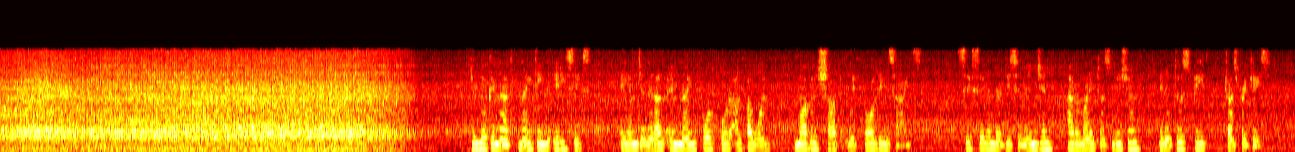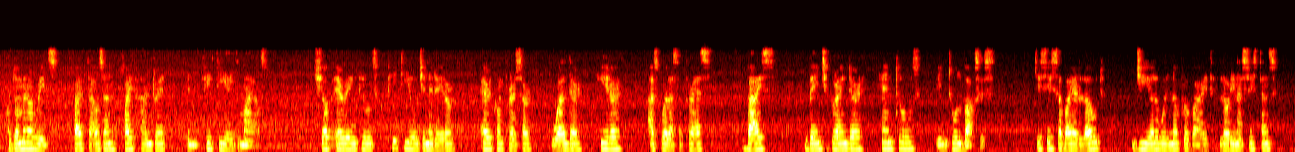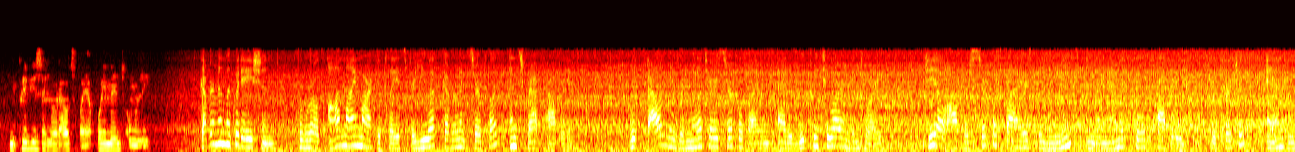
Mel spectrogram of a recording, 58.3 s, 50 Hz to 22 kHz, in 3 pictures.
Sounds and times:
Truck: 0.0s - 58.2s
Speech: 7.1s - 13.8s, 14.4s - 23.4s, 24.2s - 34.4s, 35.0s - 41.1s, 41.9s - 47.5s, 48.3s - 58.2s.

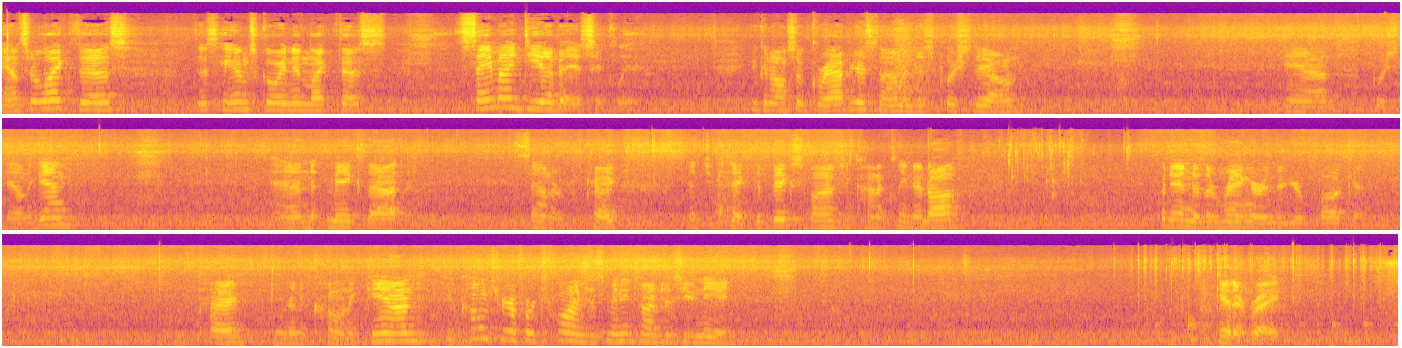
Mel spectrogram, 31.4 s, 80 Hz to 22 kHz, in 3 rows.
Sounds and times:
Speech: 0.0s - 4.9s, 5.6s - 7.7s, 9.6s - 11.1s, 12.5s - 13.5s, 14.4s - 17.7s, 19.2s - 20.7s, 22.4s - 26.5s, 30.0s - 30.6s.

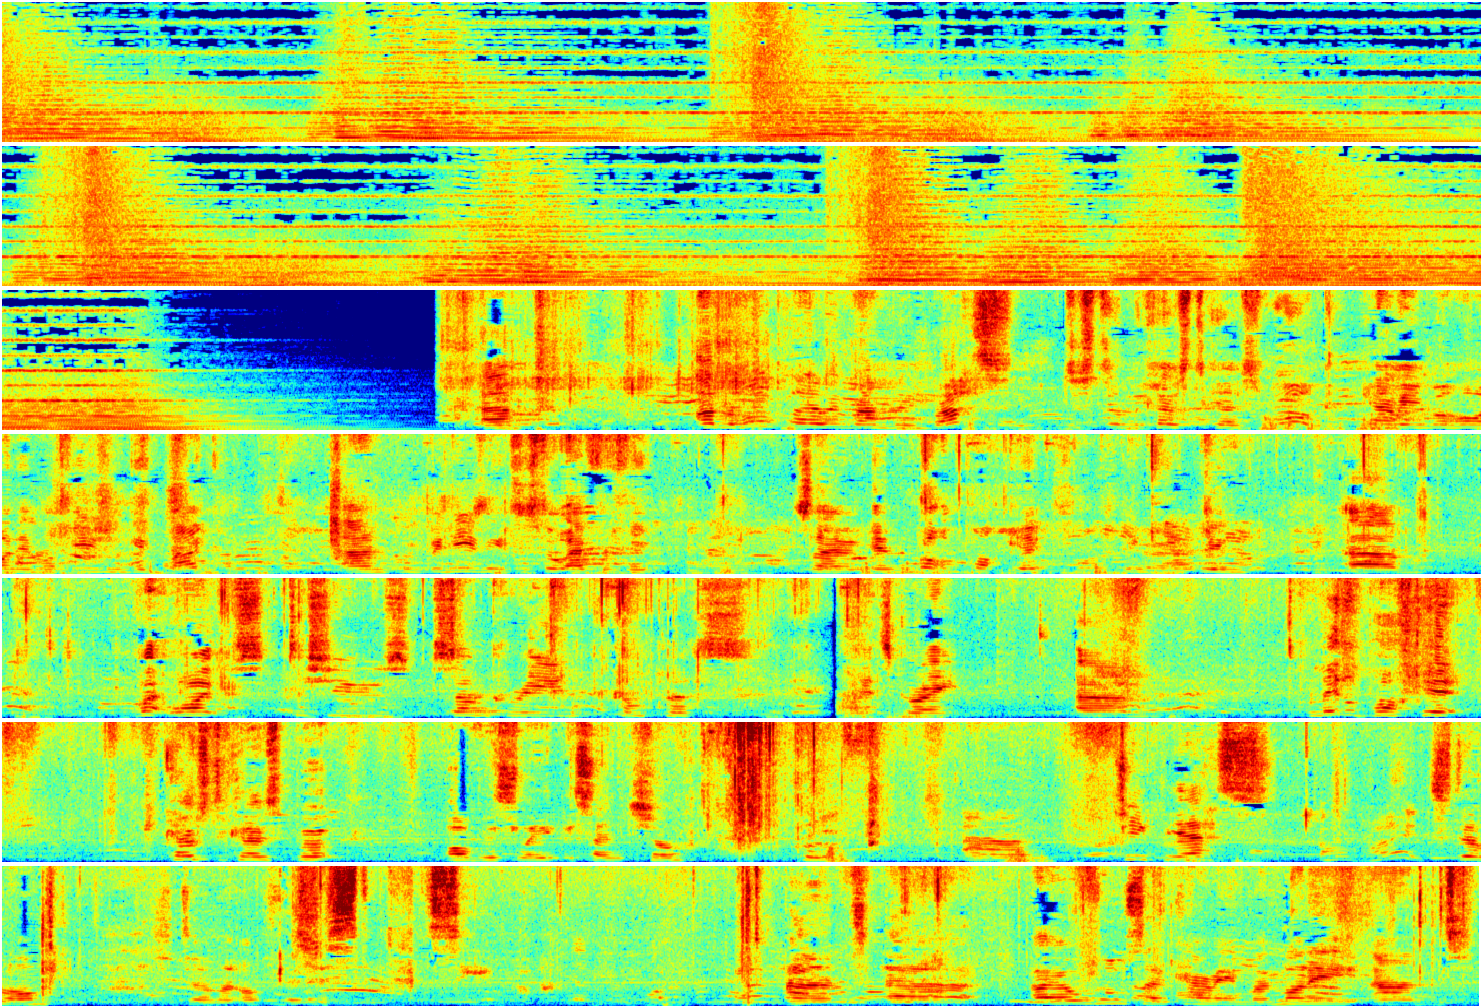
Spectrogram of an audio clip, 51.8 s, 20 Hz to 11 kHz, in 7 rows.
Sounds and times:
Speech: 17.0s - 34.4s, 35.0s - 38.6s, 39.2s - 40.4s, 41.0s - 44.6s, 45.2s - 51.7s.

